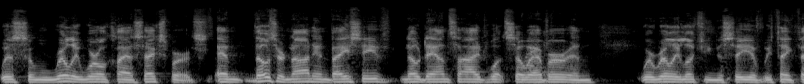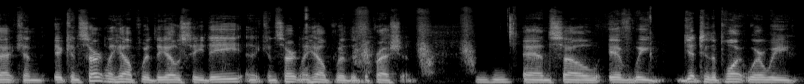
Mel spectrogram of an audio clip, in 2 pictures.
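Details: Adult male speaker; typical speech.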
